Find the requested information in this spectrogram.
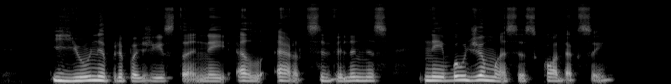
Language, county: Lithuanian, Alytus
